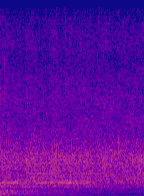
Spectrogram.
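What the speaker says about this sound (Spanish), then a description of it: "Puede darle palmas al que vive." A church congregation claps together in a dense, steady wash of applause, fairly faint and continuous, with no talk over it.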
